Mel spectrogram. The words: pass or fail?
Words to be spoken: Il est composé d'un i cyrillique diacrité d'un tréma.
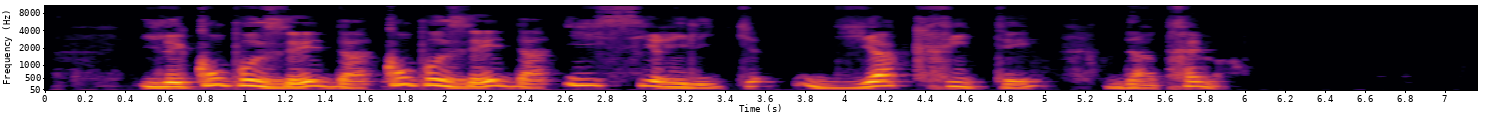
fail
